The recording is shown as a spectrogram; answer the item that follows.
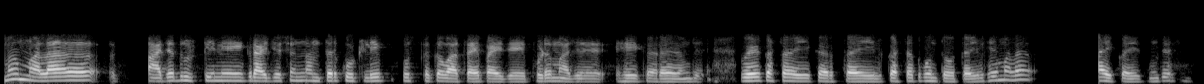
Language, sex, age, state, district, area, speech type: Marathi, male, 30-45, Maharashtra, Sangli, urban, conversation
